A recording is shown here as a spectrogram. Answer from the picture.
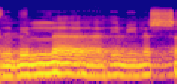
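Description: A man's voice chanting through a microphone: one long melodic line with no breaks, gently rising and falling in pitch.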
